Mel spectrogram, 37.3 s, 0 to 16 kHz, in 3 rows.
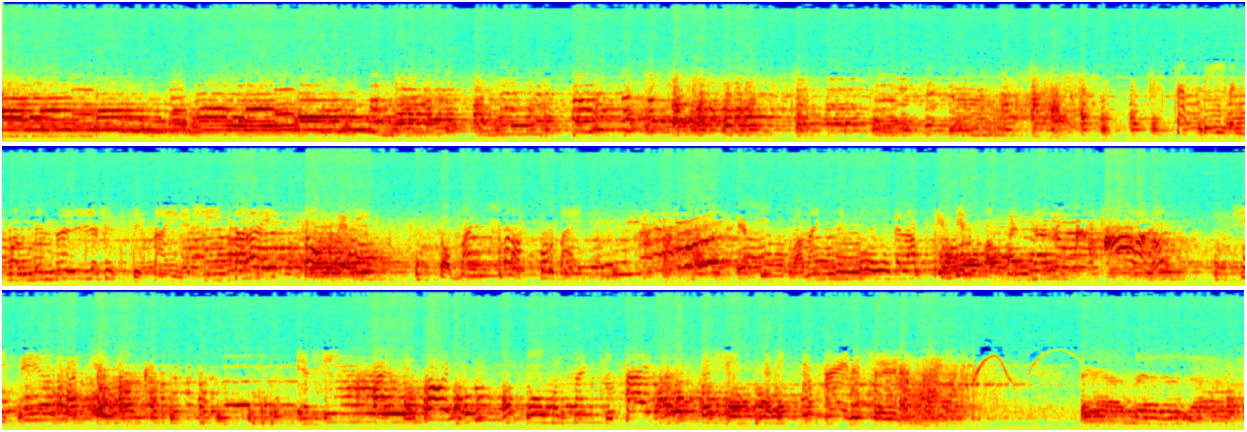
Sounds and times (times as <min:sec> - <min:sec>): Brass instrument: 0:00.0 - 0:12.4, 0:13.8 - 0:36.3.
